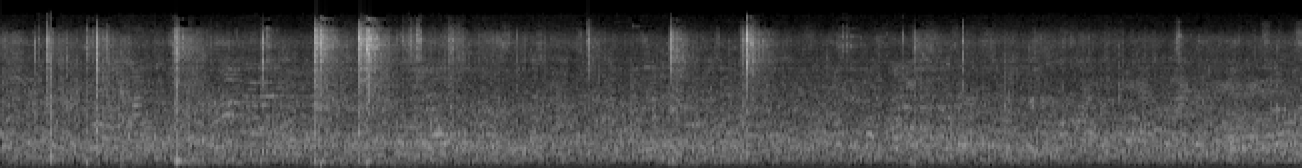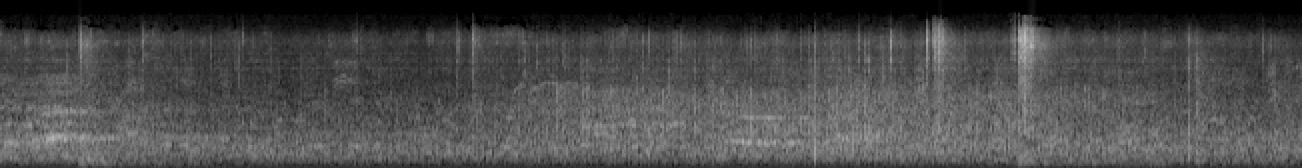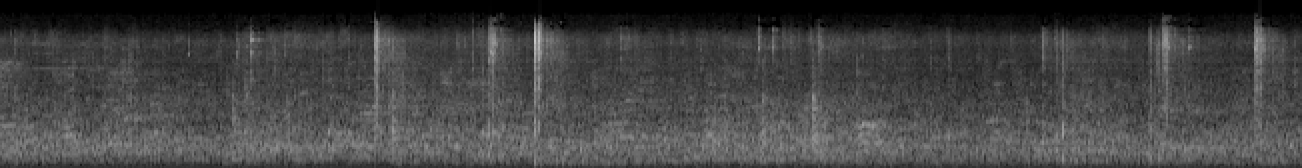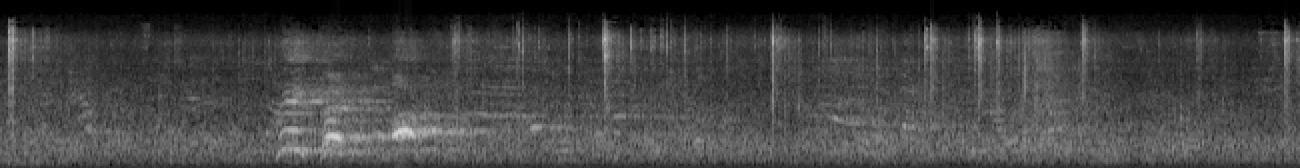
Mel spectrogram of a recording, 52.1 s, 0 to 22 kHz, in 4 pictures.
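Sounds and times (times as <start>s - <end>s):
background murmur: 0.0s - 52.0s
crowd chatter: 0.0s - 52.0s
rifles clicking and knocking: 48.2s - 49.2s.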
